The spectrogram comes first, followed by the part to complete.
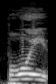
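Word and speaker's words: Boi: This is called the boy variation spelled with B Oi, not B O Y, which I don't know why, but I don't really care.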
